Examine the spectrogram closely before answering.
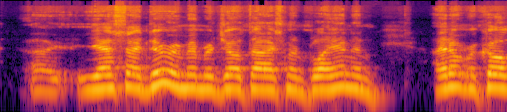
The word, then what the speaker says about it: Theismann: joe is it joke die is it joe teisman how do you pronounce the last name sizeman thousand runs with heisman okay this is before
